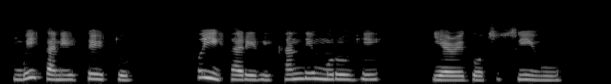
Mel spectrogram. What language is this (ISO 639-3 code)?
ibo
